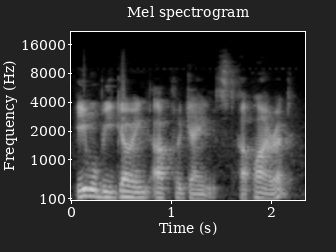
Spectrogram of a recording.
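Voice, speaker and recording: A man speaking as game master, casually narrating a tabletop role-playing game in a halting, deliberate way. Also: mid-range voice, a bit bright, reverberant.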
